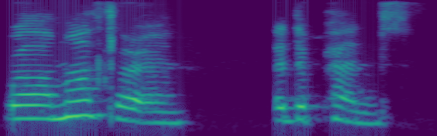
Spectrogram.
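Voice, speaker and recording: A woman acting an officious chief telephone operator in a radio drama, polite, measured and unmoved. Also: high voice, lively intonation, a little mellow, faint music behind. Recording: slightly dull, lo-fi sound.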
